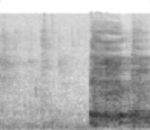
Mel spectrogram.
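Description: Quiet room tone, then about a second in a person's voice starts suddenly and loud, close to a microphone.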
